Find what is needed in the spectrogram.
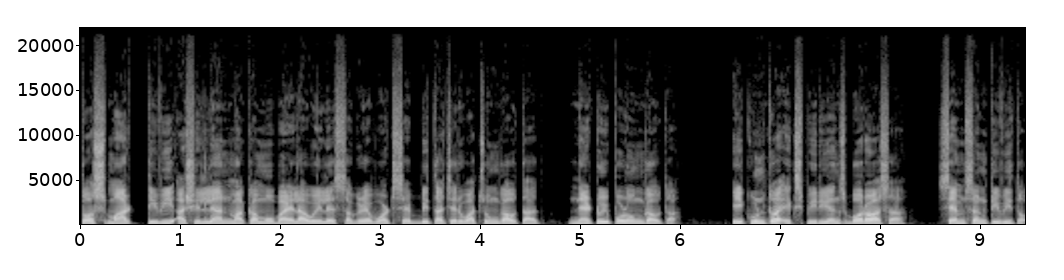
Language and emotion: Goan Konkani, neutral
